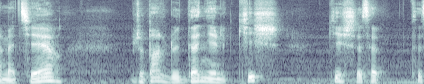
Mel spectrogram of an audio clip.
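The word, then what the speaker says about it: Kish: expert en la matière je parle de Daniel kich kich ça ça s'écrit K i s h si tu veux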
